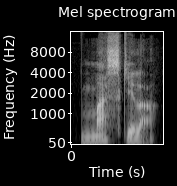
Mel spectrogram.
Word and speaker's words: muscular: But in the related word we pronounce the c muscular.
